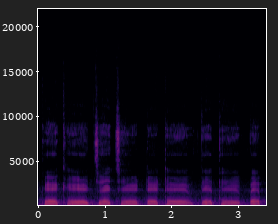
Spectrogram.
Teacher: अघोष यानी स्वर तंत्रियों में कंपन या गूंज उत्पन्न नहीं होती है।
